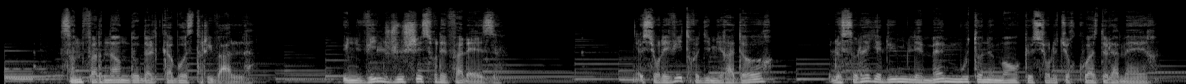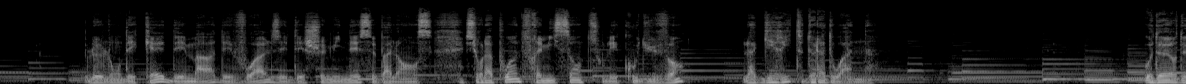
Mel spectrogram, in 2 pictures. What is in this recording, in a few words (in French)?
lecture; don faribole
